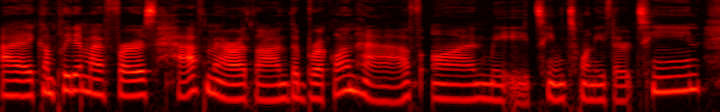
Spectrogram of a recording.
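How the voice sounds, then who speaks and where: In a New York accent, a woman speaks at a moderate pace with hardly any pauses, lively intonation, and a fairly low pitch. Her loudness is very even, and the recording is very clean with a silent background. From New York City, the Bronx. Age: 30s. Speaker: podcast host, recreational runner. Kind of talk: solo podcast monologue.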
